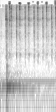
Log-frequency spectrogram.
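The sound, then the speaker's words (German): Rapid mouse or keyboard clicking by players racing to build in a computer game, a quick steady burst of about a dozen sharp clicks over a low electrical hum with a brief thump at the start. “So, wer als, damit, so von wegen, wer als erster klickt hat, gewonnen, so, und baut sein ja.”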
